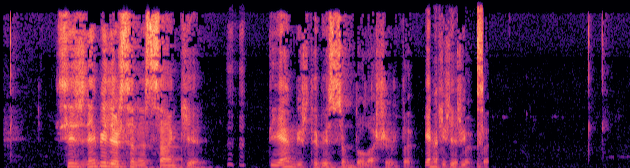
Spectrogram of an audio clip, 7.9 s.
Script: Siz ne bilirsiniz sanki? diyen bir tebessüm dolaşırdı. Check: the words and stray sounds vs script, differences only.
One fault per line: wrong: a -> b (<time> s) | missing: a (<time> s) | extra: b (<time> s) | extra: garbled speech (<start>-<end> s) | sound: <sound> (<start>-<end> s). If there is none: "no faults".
sound: laugh (2.8-3.1 s)
extra: garbled speech (5.3-6.1 s)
